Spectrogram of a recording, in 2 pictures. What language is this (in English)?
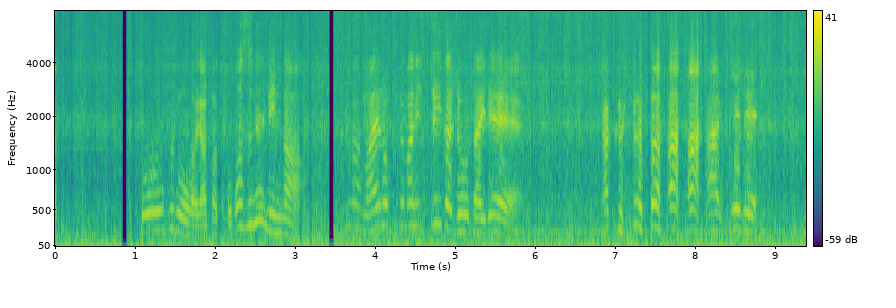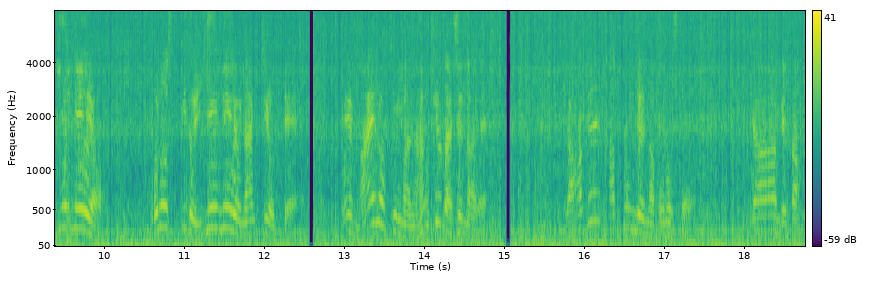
Japanese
